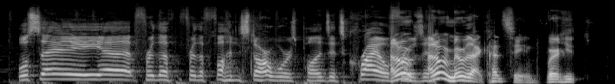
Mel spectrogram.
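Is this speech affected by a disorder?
No.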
